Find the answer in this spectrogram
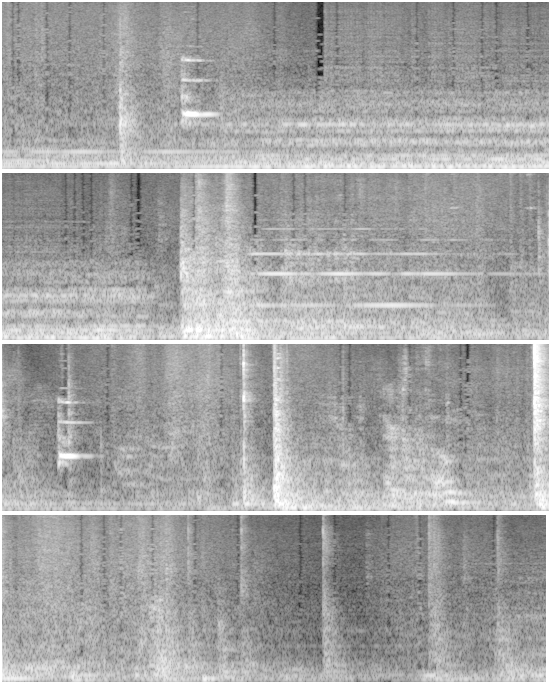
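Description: Clunks and clicks of the elevator car's hinged metal emergency-phone cabinet door being handled, the sharpest knock about twelve seconds in, with two short beeps and a brief held tone earlier on.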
